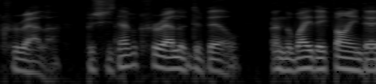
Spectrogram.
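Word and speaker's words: de Vil: It's like, it's spelt devil, but pronounced DeVille.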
